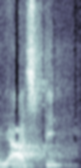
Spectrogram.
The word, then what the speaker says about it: JASP: podem utilizar esse software que chama IAF E aí tá escrito como Jaspe mas pronuncia como IASP é um software gratuito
